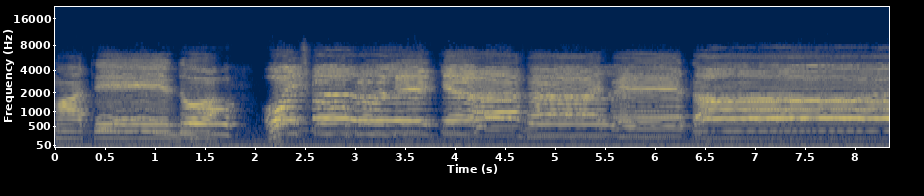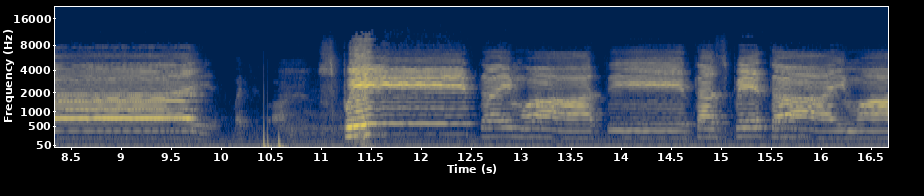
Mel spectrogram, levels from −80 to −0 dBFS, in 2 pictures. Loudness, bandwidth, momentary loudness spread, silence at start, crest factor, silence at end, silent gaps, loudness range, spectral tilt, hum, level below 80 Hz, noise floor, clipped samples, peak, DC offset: -22 LUFS; 11.5 kHz; 10 LU; 0 s; 20 dB; 0 s; none; 7 LU; -0.5 dB/octave; none; -54 dBFS; -52 dBFS; under 0.1%; -4 dBFS; under 0.1%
